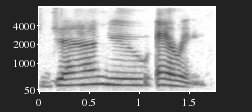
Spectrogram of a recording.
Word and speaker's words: January: two different ways it it can sound like there's a double w in the middle but there's not it's just a u it's january okay thank you but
